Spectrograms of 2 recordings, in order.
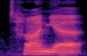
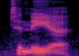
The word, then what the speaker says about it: Tania: move on to now I know you probably say Tanya and Sinjin on our show we say Tania and Sinjin because that's how it's spelled I will correct you if you say Tanya don't worry uh there is no y there you're right it is an I we've had I would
